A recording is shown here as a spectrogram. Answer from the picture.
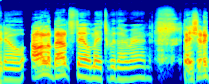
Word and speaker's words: Iran: it pretty tough against Iran. Yes. Why are you calling them that? It's quite clearly Iran. Yes. Yeah Yes, it is Iran, not Iran. Iran. I know you Americans say Iran, but it's Iran.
